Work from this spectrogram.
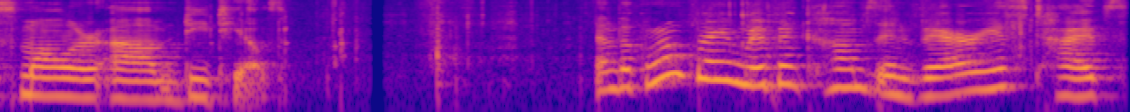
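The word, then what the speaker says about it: grosgrain: used to call it grass green but actually the S is silent so in case you guys didn't know that that's just a tidbit it's called grow grain so this is a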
